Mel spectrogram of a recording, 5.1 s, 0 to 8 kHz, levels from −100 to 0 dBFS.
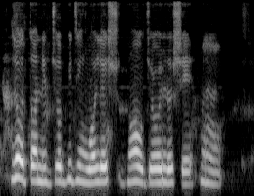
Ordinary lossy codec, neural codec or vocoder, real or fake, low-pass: none; codec, 16 kHz, 2 kbps, FunCodec, trained on LibriTTS, 25 frames a second; fake; none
